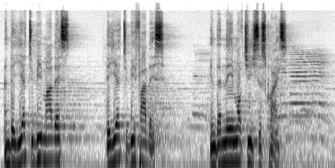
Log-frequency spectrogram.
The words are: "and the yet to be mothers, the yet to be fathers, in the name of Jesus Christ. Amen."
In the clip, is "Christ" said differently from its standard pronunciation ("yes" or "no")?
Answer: no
